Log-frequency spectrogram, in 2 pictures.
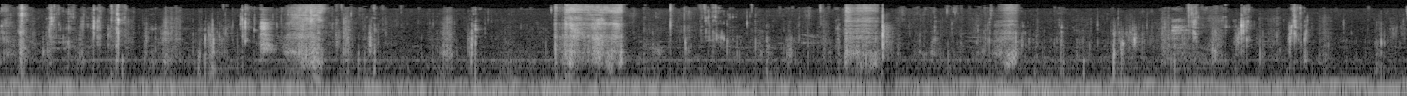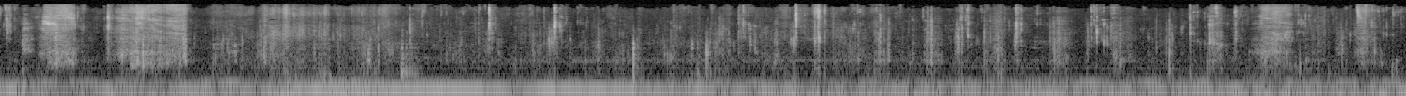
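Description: Close-miked eating of pork knuckle: steady wet chewing and biting of the meat, skin and tendon, full of small clicks, with several louder brief bursts.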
